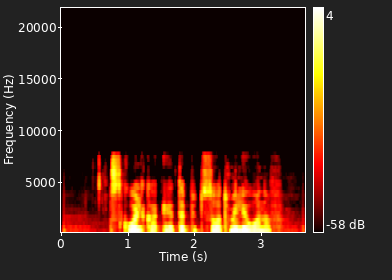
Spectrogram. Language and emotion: Russian, neutral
